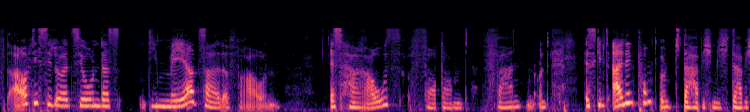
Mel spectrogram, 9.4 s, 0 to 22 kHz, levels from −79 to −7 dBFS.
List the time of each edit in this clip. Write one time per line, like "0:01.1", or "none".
0:01.6
0:08.2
